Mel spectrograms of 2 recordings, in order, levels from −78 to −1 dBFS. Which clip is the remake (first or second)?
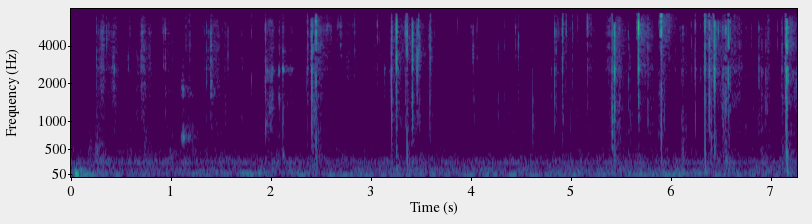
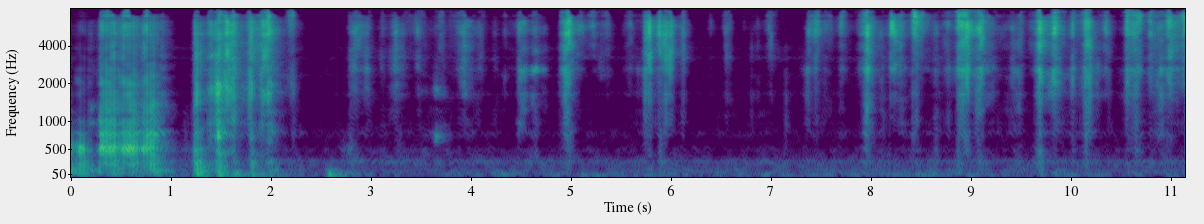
second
